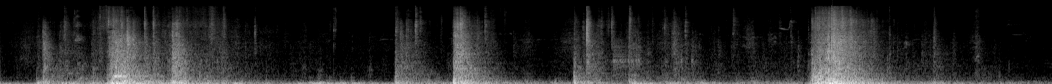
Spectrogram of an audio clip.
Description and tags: A rattling shed door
